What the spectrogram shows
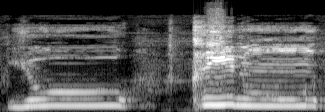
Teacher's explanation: اس ہا کی آواز سینے کے جوڑ سے نکالے، ہم یوقنون، یو پہ واو مدہ ہو رہا ہے، واو ساکن اس سے پہلے پیش، تھوڑی دیر ٹھہریں گے۔ یوقنون کاف کو موٹا کریں گے، نون پر پھر واو مدہ ہو رہا ہے، واو ساکن اس سے پہلے پیش، یوقنون۔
